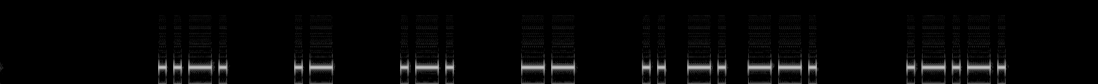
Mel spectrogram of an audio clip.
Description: Morse code, heard as a keyed tone, about 16 wpm, spaced as for 11 wpm, 800 Hz. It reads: FARMING <AR>
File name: Suffixes / Special INGs / Fast Ings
